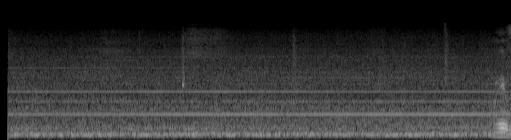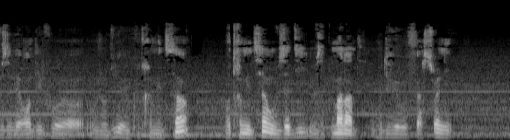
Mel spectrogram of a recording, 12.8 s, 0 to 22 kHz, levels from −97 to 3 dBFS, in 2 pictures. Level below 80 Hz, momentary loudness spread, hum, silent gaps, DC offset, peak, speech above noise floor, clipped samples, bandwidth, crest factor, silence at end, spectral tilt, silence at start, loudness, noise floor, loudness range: -70 dBFS; 22 LU; none; none; under 0.1%; -8 dBFS; 24 dB; under 0.1%; 11 kHz; 24 dB; 0 s; -5.5 dB/octave; 0.1 s; -29 LUFS; -52 dBFS; 19 LU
